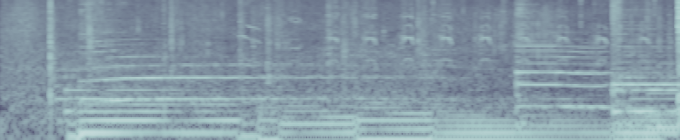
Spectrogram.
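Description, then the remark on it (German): A large black truck's horn blares in long, continuous blasts, its brassy tone jumping between several pitches in quick succession for about five seconds, with no voices. “Dieser Truck. Der taucht immer wieder auf.”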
